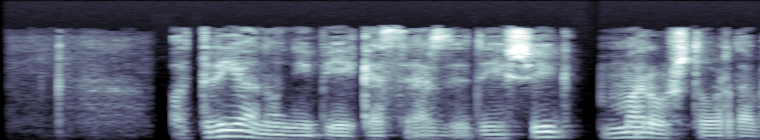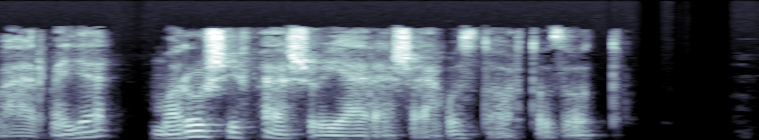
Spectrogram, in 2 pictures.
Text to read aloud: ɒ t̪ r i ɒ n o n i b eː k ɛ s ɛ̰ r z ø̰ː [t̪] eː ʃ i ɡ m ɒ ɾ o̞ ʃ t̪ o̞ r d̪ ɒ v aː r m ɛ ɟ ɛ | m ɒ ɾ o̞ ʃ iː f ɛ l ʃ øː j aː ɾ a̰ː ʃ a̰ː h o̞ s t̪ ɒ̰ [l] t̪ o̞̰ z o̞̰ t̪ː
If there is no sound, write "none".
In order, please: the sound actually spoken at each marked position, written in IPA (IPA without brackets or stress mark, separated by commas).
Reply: d̪, r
